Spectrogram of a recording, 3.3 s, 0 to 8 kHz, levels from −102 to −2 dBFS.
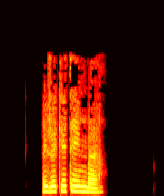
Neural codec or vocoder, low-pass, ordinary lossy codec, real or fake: codec, 16 kHz, 4.8 kbps, FACodec; 7.2 kHz; MP3, 24 kbps; fake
